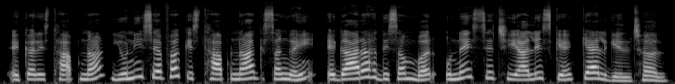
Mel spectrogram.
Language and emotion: Maithili, neutral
